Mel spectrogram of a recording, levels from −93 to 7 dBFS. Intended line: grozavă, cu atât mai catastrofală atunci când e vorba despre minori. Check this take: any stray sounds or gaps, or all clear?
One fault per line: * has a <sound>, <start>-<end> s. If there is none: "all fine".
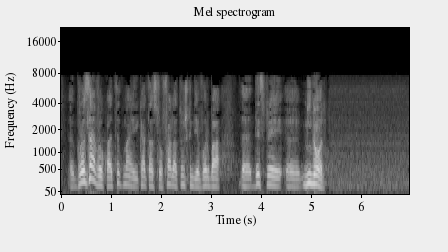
all fine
